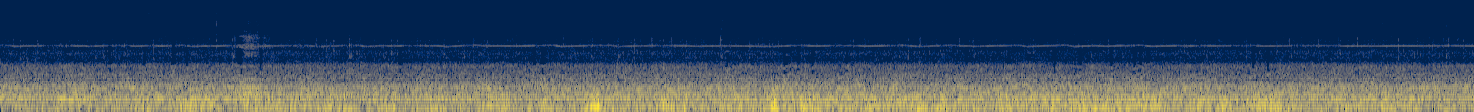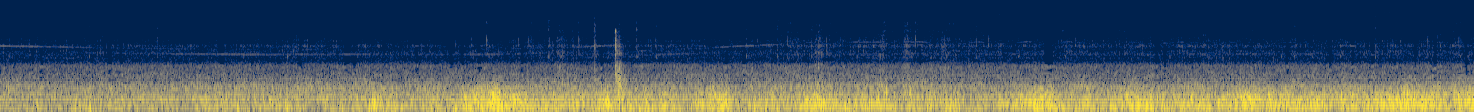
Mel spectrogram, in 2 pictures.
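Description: Wind rushes past, gusting louder toward the end.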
